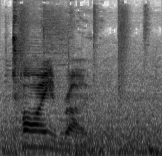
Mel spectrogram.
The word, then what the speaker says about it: taro: how you pronounce it, taro. So we'll see what the answer is up here and see how close it was to that one. No, there you go, tie row. Tie as in bow tie and row as in row a boat.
